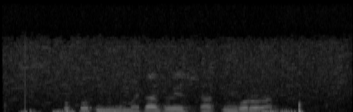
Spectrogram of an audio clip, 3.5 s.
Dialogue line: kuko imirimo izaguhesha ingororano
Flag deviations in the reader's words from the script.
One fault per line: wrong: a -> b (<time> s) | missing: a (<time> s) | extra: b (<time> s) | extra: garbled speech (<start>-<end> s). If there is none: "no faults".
no faults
